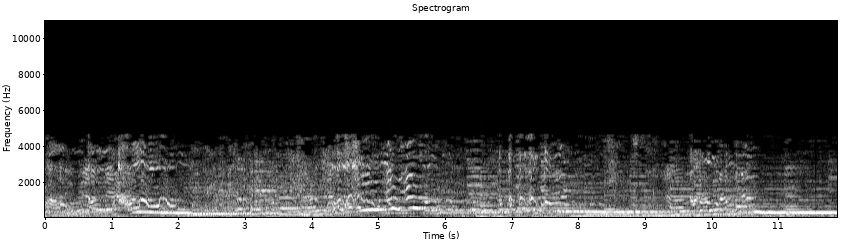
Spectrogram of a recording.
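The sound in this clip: Several voices howl like wolves while singing an old French song, with long wavering pitch glides that rise and fall in a loud, continuous chorus.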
